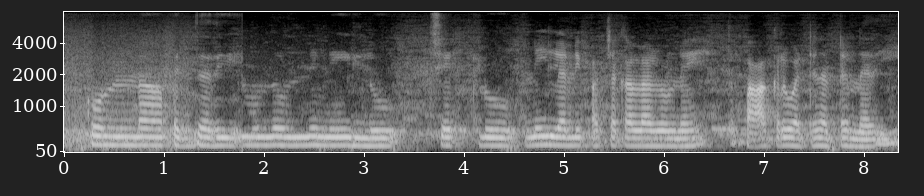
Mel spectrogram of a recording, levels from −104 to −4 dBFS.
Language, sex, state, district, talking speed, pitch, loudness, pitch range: Telugu, female, Andhra Pradesh, Srikakulam, 85 wpm, 170 Hz, -28 LUFS, 165-175 Hz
